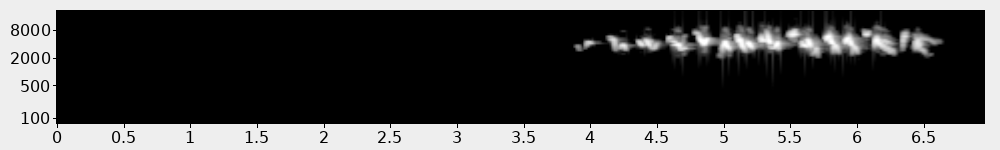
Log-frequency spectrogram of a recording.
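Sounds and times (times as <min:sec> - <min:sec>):
rapid high-pitched bird twittering: 0:03.9 - 0:06.6.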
